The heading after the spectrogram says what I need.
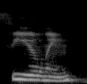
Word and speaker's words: ceiling: consonant l and i so we're going to divide this one after the l and the i is closed in so we'll get a breathe seal in ceiling okay for the word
